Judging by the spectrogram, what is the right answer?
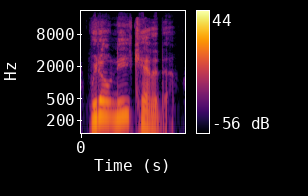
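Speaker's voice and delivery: lightly imitating Trump, scoffing; mocking Trump. Vlogger mocking Trump's line to viewers, lightly imitated.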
